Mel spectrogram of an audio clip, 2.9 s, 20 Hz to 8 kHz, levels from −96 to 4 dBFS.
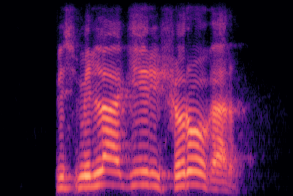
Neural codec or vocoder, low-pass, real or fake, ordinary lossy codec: vocoder, 44.1 kHz, 80 mel bands, Vocos; 7.2 kHz; fake; Opus, 24 kbps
